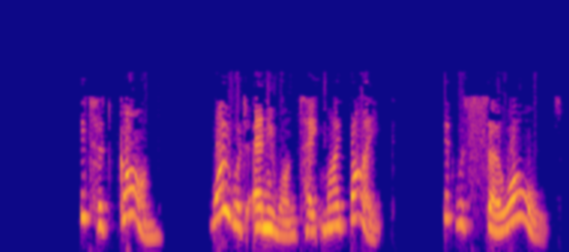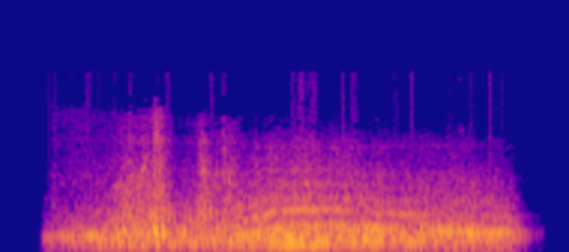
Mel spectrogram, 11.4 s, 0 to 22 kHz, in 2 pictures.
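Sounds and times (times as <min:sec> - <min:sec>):
speech: 0:00.8 - 0:06.5
bus engine rumbling as the bus drives away: 0:06.1 - 0:11.0.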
